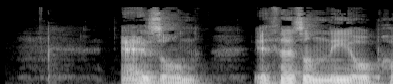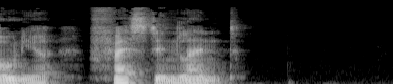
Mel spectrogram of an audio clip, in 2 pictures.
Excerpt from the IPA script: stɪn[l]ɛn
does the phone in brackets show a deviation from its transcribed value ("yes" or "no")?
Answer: no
